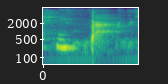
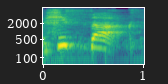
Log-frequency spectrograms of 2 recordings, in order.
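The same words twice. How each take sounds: First: He sucks, dropped to a breathy whisper; a conspiratorial whispered jab; whispered aside. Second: Said in the usual way. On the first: Real, not acted. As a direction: lean in and whisper the put-down. Repeats the insult after a laugh.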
